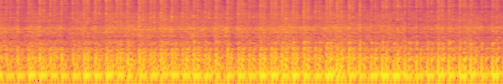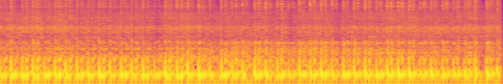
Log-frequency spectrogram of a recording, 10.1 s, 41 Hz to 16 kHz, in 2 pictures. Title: Suzuki TL1000R start up and walk around after fixing a misfire at idle.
